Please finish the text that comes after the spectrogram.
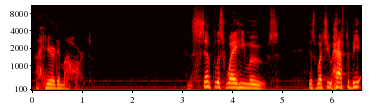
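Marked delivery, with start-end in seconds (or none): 0.1-1.0 soft, breathy whisper of a confession. Real, not acted. Pastor sharing his faith, in a whisper. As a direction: whisper it as a private truth. Intimate personal testimony.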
